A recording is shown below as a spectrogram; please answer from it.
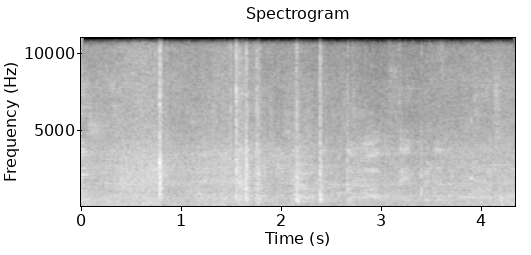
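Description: Background voices and general bustle, with a handful of sharp knocks or clicks between about one and two and a half seconds in.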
